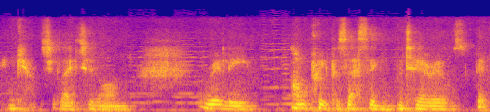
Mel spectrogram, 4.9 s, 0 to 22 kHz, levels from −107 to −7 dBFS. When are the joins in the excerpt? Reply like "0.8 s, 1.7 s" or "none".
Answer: 2.7 s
